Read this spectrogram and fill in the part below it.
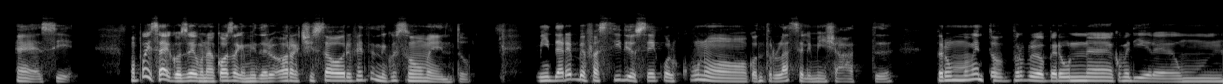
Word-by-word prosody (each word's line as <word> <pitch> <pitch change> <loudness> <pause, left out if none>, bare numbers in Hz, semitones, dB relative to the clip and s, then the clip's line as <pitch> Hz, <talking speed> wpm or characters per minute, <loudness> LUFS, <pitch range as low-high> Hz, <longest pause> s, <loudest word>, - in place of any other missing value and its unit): Eh, 140 -6 -2
sì, 130 -1 -5 0.6
ma - - -2
poi 370 -1 +2
sai 235 - +6
cos'è 155 +2 +6
una 150 -2 +2
cosa 175 +3 +3
che 145 - +1
mi 145 - -1
dare 145 +1 0
ora 165 +1 +2
ci 170 +2 -1
stavo 175 +1 +4
riflettendo 190 +4 -1
in - - -3
questo 180 0 -1
momento. 125 -6 -2 0.7
Mi 175 +1 +1
darebbe 210 +3 +2
fastidio 185 +2 -1
se 170 +2 +4
qualcuno 160 -5 -2
controllasse 160 0 -3
le 135 - -7
mie 135 0 -7
chat 130 0 -8 0.4
per 175 +1 +1
un 195 0 +1
momento, 200 -5 -2
proprio 185 -3 0
per 165 +1 +1
un 175 0 +1
come 170 0 -4
dire, 145 -3 -4
un 140 +1 -6
165 Hz, 175 wpm, -22 LUFS, 145-180 Hz, 0.7 s, sai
